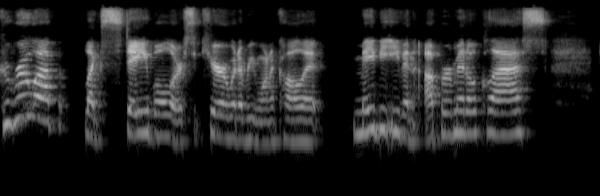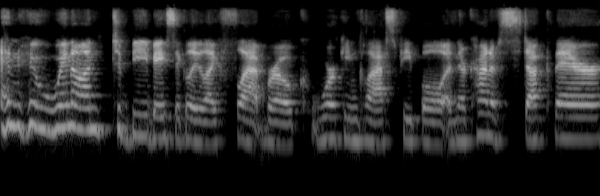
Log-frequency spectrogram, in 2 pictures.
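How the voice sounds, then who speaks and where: At a moderate pace, a woman with an unremarkable speaking voice talks at medium pitch with lively intonation. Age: 30s. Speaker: podcast host. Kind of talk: casual chat. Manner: laughs often.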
